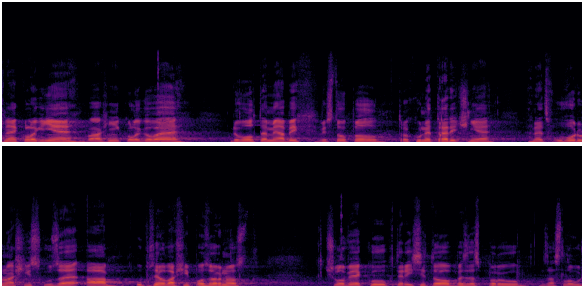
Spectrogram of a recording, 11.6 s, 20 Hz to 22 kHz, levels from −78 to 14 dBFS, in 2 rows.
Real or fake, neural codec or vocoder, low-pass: fake; vocoder, 44.1 kHz, 128 mel bands every 512 samples, BigVGAN v2; 14.4 kHz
